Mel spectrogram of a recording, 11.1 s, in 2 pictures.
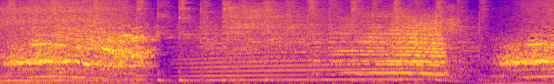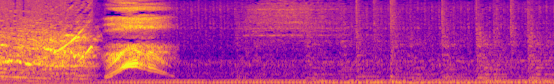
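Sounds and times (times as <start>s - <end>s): tires squealing: 0.0s - 2.0s, 3.1s - 7.9s
background music: 0.0s - 7.3s, 8.0s - 11.0s
rising engine-like whine: 0.0s - 11.0s.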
